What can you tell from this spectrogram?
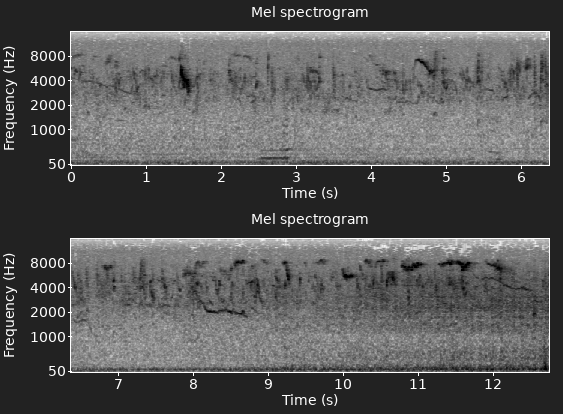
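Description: Small wild birds chirping and twittering, many quick high calls that grow busier in the second half, with one sharp loud note about a second and a half in, over a steady low outdoor rumble.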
